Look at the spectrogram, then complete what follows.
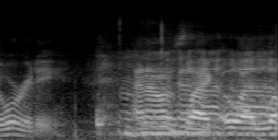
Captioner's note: laughter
